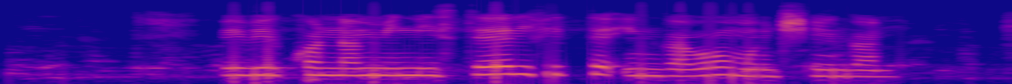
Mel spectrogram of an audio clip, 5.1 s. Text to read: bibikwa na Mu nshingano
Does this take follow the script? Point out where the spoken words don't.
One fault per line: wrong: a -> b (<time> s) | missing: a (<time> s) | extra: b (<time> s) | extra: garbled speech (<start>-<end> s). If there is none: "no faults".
extra: Minisiteri ifite Ingabo (1.9 s)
